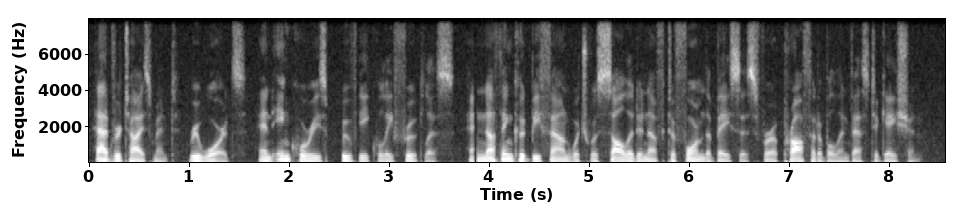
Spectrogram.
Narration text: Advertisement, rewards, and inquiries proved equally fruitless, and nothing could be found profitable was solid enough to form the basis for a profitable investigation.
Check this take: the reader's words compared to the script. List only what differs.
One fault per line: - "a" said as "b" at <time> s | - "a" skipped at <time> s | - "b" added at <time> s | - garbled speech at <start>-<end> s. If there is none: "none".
- "profitable" said as "which" at 4.8 s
